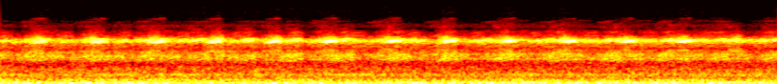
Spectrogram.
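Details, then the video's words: Frogs chorusing together in rural surroundings the night before rain, their croaks pulsing evenly about three and a half times per second, high and rasping, with a softer lower layer beneath and steady background hum. "비가 오려나?이것이 자연의 소리 ~개구리들의 합창"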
